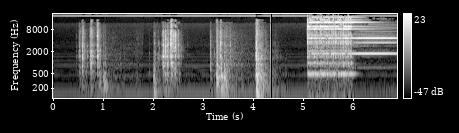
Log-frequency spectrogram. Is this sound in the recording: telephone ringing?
yes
